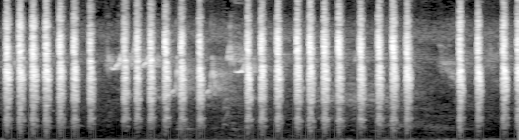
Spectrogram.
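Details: Wild Eurasian tree sparrows in a fight: a nearly continuous stream of rapid, high, clear chirps, with one brief pause near the end.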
